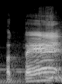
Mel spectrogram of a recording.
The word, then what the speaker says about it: pete: Ternyata anak muda ini lahir di Kanada, pindah ke Belanda, tapi suka makan pit. Bener? Pete. Iya. Iya, bacanya pete.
